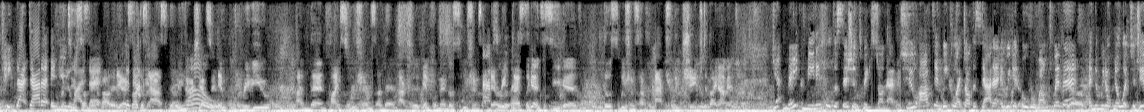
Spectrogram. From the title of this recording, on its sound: LIVE AT NAA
